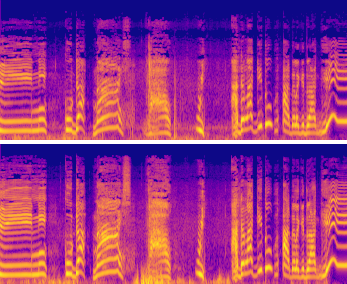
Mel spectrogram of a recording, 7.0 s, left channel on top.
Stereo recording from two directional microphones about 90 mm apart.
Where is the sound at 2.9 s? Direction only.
25° right (ahead or behind).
